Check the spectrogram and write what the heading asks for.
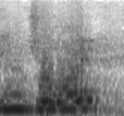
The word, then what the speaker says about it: enjoy: This is en, but you write here in, because the sound is in. Enjoy. You write ja, then oe, enjoy. Okay, this syllable is this is stress.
